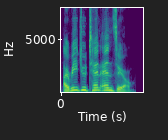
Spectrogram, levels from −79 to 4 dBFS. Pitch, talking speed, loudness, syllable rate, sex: 195 Hz, 220 wpm, -13 LUFS, 5.0 syllables/s, female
